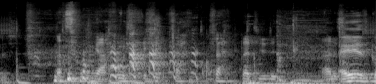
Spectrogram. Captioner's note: both laughing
